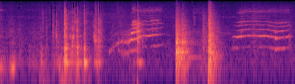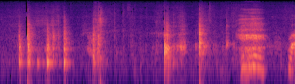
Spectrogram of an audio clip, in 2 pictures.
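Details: Hungry domestic cat insistently demanding food indoors, giving several clear, wavering meows, one long and bending in pitch, amid clattering, clicks and a person talking back to it.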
